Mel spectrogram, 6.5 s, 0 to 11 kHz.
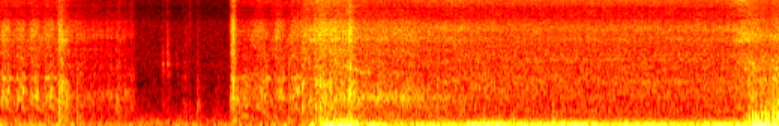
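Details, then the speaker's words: Vauxhall Cavalier GL, 1.8 litre engine with SRi 130 top end, 45,000 miles, after airflow meter swap made no difference: cranks, catches, lumpy idle with uneven stumble; misfire traced to cylinder three, injector suspected. "yeah we have a problem with cylinder three that's definitely the one that's giving us the problem"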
